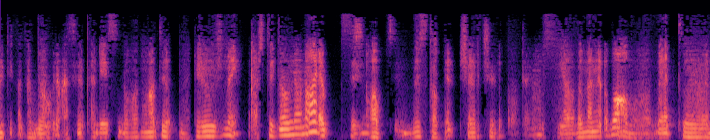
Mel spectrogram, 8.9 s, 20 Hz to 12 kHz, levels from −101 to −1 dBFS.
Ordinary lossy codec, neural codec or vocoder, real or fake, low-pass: MP3, 32 kbps; codec, 44.1 kHz, 0.9 kbps, DAC; fake; 10.8 kHz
